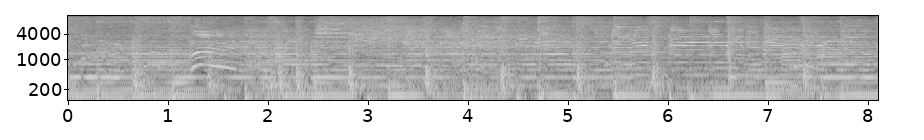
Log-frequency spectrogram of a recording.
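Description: A live country band plays an instrumental passage with no singing: acoustic and electric guitars over bass and drums at a steady beat. A bent note rises and falls about a second in.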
